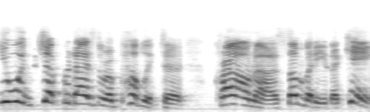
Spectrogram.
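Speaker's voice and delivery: slow, drawn-out, put-on old-time Boston accent. Trying the chat quote again in a boston accent. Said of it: "by Boston".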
